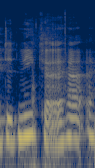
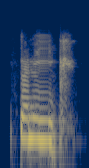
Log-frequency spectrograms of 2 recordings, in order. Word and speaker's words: Danique: Sometimes I say Danique and sometimes I say Danica. How do we say your name? Danique. Danique, okay. Yeah. So like a silent E on the end.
